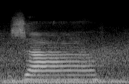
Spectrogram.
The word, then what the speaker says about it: žēl: Žēl. There is the long vowel, it's the broad form of that vowel. It can be pronounced narrow as well, as ē, but in this word we pronounce it broad.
